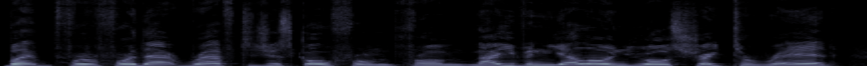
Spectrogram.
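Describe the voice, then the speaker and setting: A man's voice: very high voice, moderate pace, no room sound, studio quality. A man co-hosting a sports talk show, giving blunt opinions with frequent repeated words. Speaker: sports radio co-host. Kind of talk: sports talk radio debate. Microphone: studio microphone.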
